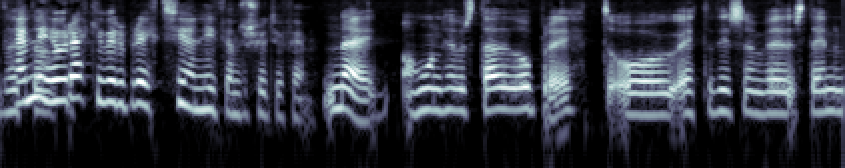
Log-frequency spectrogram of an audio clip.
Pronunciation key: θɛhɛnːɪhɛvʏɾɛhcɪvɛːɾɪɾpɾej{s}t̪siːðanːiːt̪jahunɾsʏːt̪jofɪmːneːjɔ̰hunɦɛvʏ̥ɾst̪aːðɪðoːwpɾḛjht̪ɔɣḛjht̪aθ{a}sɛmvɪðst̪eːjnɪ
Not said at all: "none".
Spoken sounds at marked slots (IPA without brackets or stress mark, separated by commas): h, i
